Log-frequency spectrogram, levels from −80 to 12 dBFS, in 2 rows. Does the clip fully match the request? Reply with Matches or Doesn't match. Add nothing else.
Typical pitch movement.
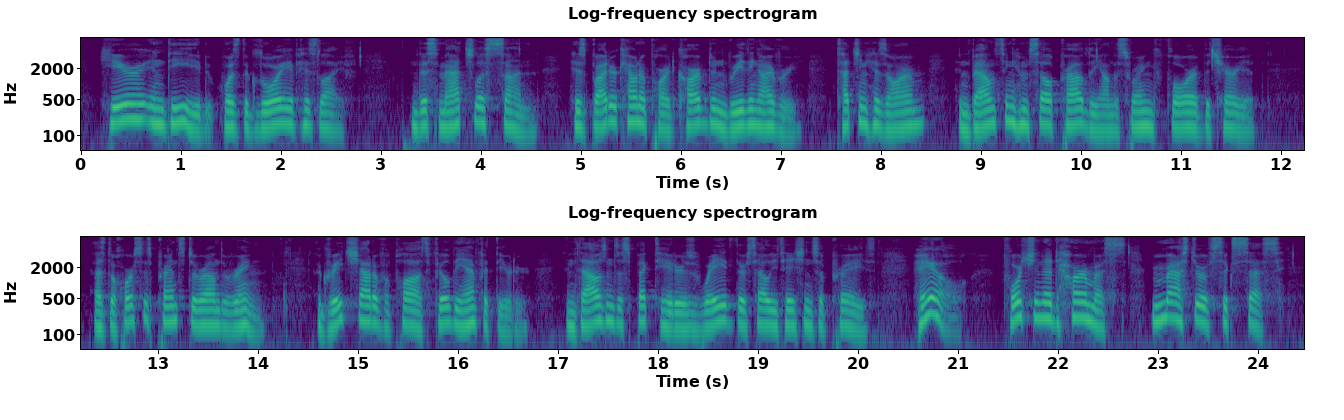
Matches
